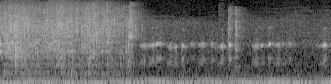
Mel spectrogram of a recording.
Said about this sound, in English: Instead of nightingale's tongues, I'll pour in some magic Transylvanian swamp water, about a gallon's worth.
